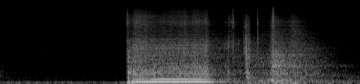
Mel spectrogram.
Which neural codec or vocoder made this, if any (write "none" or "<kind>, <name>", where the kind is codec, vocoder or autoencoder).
autoencoder, DAC-VAE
